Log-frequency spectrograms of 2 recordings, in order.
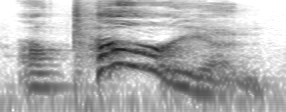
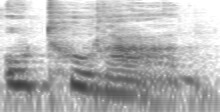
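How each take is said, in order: First: The name begins with an 'Ark' sound. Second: The name begins with an 'O' sound. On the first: The speaker calls it wrong. "we mispronounce their name and call them Arcturians" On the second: The speaker calls it right. "It's Oturan"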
